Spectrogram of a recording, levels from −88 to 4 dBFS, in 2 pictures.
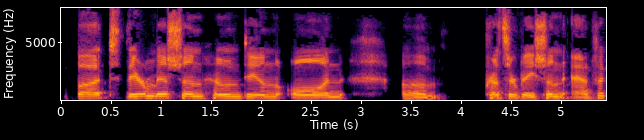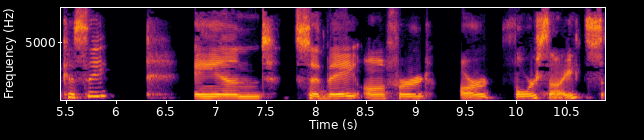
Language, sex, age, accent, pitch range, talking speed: English, female, 40-59, American, 155-190 Hz, 90 wpm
